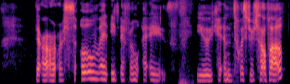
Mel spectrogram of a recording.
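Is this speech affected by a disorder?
Yes: spasmodic dysphonia; vocal cord disorder, diagnosed after praying for normal voice, repeated Botox injections silenced voice; Botox injections given up years ago, speaking without treatment; voice may sound like glitching audio, shaky, likened to NPR host Diane Rehm.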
